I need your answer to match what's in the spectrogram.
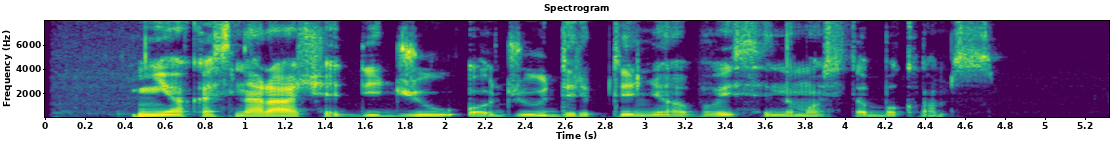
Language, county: Lithuanian, Vilnius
